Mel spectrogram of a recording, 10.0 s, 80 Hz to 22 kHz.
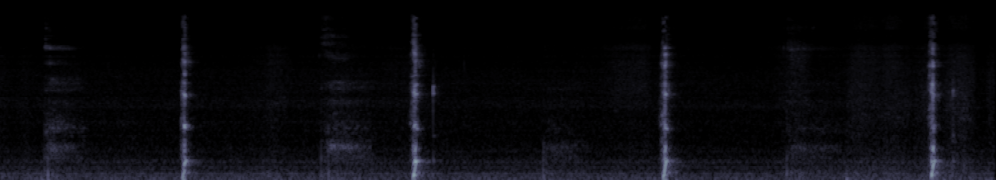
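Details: Intractable hiccups with choking spasms and belching since December 2015, occurring in 12-hour episodes now seven days a week: four strong, sharp hiccups about every 2.5 seconds with softer breathy catches between; persistent hiccups.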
